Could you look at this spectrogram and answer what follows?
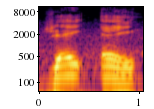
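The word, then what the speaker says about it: J. A. Happ: You know, his name is spelled J-A Happ.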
